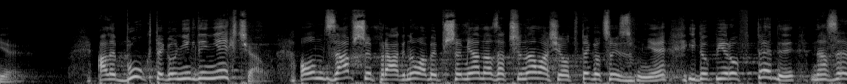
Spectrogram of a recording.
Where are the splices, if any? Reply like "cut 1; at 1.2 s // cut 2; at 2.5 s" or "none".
cut 1; at 6.3 s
